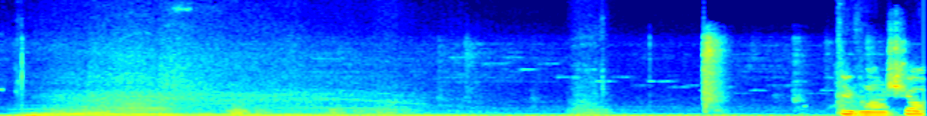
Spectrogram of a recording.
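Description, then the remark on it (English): A car engine in a video game revs with rising and falling pitch, loud and steady for several seconds, as the car keeps falling through the map, then settles into a lower drone before a burst of voice-like sound near the end. “Why must you always fall through the map, you stupid car?”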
